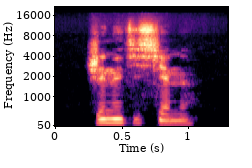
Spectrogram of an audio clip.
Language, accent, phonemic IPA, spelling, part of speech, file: French, France, /ʒe.ne.ti.sjɛn/, généticienne, noun, LL-Q150 (fra)-généticienne.wav
- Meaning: female equivalent of généticien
